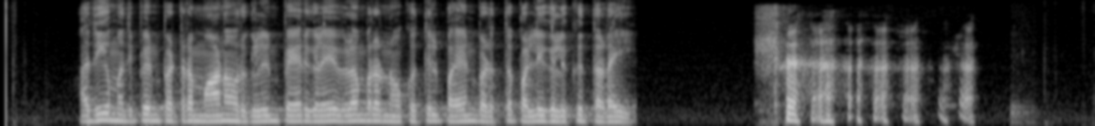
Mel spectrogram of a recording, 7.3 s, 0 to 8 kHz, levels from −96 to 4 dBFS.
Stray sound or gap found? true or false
true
